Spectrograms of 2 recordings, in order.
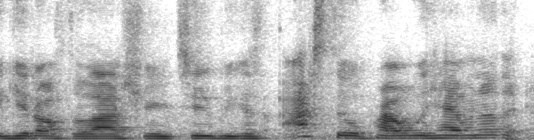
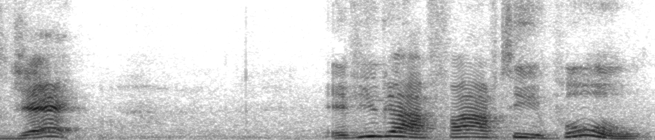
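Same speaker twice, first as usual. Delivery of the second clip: ordinary talk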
